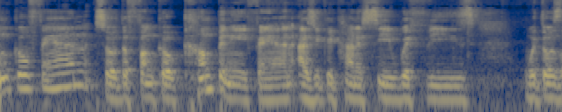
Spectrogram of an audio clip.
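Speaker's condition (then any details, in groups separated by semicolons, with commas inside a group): No condition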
